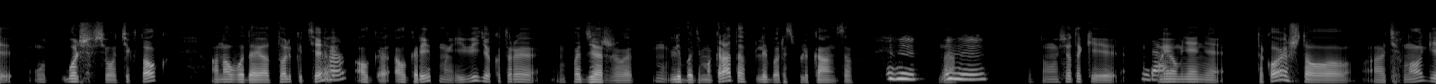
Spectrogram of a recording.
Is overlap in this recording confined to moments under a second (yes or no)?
yes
